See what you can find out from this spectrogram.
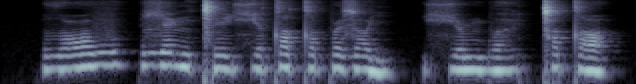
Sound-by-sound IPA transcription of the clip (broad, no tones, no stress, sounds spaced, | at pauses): ðˤ o v | ɮ ɛ ŋ ǀ e ç ʌ t e tˤ ʏ p ə˞ z ɔ j | ç ə˞ m b ʌ ɦ ʏ ǀ ʏ tˤ ɛ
